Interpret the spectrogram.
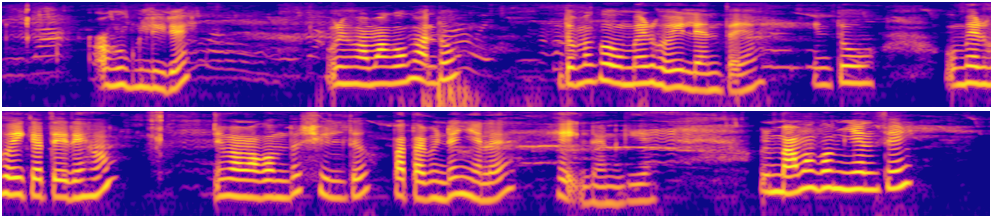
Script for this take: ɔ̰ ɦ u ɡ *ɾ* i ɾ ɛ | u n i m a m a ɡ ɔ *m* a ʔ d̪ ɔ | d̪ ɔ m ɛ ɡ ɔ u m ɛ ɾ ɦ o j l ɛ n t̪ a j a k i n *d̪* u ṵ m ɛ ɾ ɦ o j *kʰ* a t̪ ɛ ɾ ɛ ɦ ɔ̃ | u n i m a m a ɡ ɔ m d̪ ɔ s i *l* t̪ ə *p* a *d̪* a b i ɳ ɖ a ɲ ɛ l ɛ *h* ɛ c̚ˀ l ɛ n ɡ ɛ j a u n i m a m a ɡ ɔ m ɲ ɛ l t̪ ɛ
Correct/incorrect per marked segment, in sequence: incorrect: l, correct, incorrect: t̪, incorrect: k, correct, correct, incorrect: t̪, correct

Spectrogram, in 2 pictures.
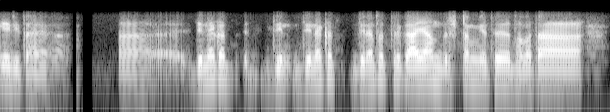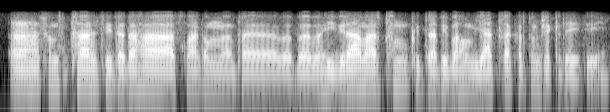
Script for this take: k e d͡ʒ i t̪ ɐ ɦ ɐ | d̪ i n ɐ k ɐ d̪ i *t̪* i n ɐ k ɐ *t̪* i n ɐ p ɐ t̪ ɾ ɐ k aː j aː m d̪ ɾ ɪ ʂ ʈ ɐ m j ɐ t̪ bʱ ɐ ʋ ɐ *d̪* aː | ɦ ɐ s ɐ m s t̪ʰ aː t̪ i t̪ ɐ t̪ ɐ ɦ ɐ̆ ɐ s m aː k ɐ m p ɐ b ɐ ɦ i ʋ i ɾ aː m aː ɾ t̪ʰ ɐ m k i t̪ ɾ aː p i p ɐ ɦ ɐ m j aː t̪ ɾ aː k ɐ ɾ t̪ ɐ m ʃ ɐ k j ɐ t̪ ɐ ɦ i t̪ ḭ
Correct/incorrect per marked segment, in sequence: incorrect: d̪, incorrect: d̪, incorrect: t̪

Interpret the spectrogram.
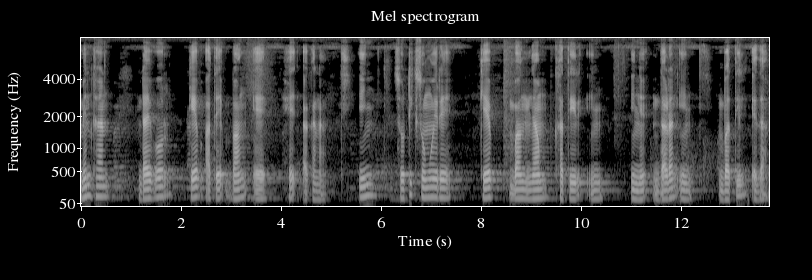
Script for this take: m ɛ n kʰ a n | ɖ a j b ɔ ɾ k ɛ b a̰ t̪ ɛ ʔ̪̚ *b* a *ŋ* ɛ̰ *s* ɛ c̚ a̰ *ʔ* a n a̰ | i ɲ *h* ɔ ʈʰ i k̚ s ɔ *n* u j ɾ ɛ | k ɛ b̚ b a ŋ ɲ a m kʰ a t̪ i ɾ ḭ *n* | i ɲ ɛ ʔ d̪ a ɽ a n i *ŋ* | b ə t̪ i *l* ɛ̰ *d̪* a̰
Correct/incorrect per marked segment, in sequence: correct, correct, incorrect: h, incorrect: k, incorrect: s, incorrect: m, incorrect: ɲ, incorrect: ɲ, correct, correct

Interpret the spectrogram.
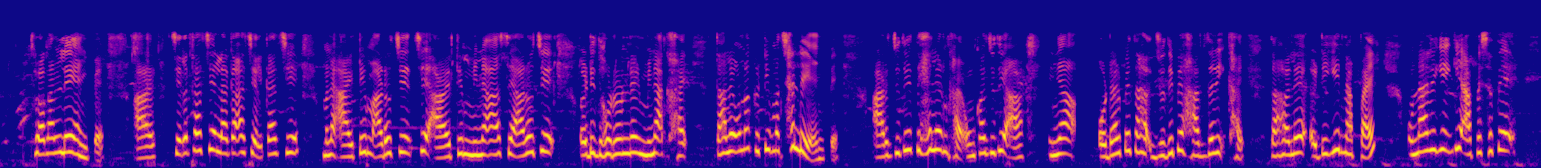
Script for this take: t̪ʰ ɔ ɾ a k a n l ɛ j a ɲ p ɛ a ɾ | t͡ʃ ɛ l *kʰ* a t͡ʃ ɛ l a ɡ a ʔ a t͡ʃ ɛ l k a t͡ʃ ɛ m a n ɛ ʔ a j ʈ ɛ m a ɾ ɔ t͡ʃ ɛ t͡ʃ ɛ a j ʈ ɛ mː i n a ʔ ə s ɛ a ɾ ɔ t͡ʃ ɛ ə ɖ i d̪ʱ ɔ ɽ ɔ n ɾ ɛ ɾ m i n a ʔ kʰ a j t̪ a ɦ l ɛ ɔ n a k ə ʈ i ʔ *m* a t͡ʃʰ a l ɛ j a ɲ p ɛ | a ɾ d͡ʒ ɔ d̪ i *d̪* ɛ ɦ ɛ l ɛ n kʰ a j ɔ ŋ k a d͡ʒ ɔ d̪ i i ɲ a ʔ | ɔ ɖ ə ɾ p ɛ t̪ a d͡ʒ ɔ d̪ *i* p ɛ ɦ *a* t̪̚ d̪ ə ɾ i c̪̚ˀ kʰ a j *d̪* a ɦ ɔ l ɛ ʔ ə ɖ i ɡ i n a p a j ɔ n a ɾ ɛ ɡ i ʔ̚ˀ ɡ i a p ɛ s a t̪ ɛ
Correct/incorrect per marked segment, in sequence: incorrect: k, correct, incorrect: t̪, correct, correct, incorrect: t̪

